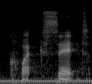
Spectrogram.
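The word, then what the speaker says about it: Coixet: is spanish director isabel quack set i think you pronounce it um in the first of what i hope might be many opportunities to name drop i know how to pronounce her name because i met her in edinburgh last year um well two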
